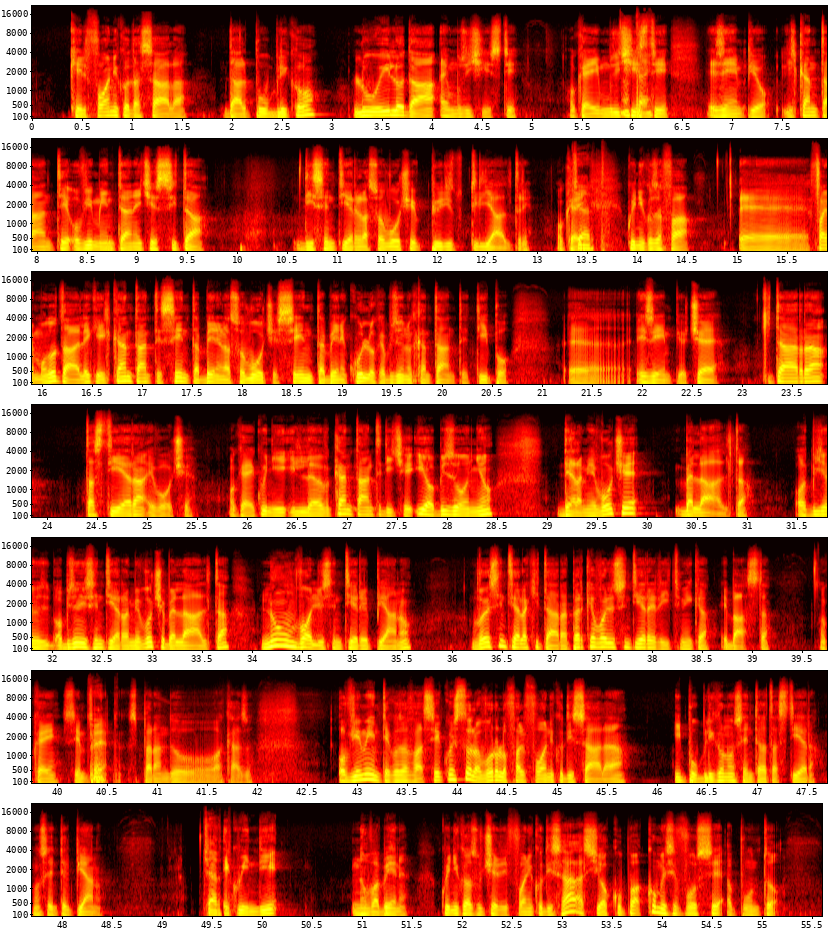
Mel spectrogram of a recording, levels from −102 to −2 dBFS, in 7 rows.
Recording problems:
none

